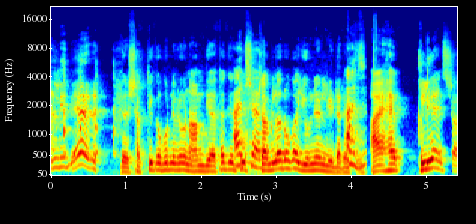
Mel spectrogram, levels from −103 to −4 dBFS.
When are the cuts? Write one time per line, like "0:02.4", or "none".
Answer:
0:00.9
0:04.1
